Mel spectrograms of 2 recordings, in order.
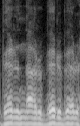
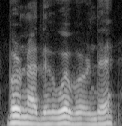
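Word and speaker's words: Bernard Werber: 그래서 그게 락앤드롬인데 이거는 그 유명한 플란스 작가 베르나르 베르베르 브르나드워 뭐 그쪽 발음으로 베르나르 베르베르 하지만 영어식으로는 브르나드 웨인데 그 사람의 작품 중에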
